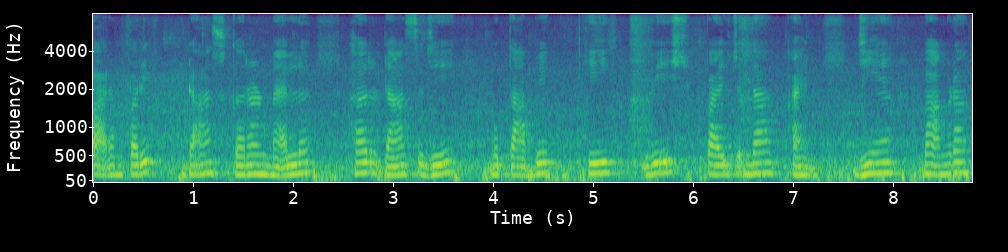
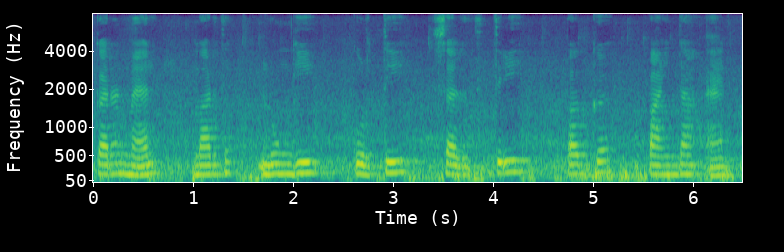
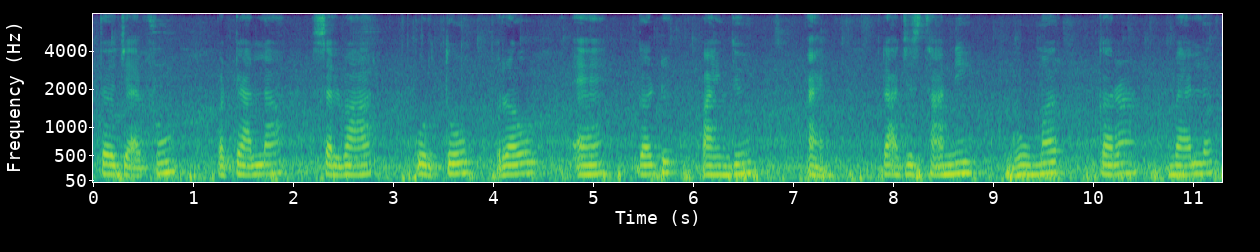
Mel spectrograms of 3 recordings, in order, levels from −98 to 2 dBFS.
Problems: constant background noise, echo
